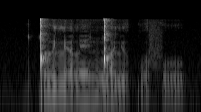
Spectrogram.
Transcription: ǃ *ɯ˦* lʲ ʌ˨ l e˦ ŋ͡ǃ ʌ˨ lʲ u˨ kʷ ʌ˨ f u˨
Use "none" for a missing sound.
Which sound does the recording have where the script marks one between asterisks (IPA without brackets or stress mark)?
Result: ɯ˦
